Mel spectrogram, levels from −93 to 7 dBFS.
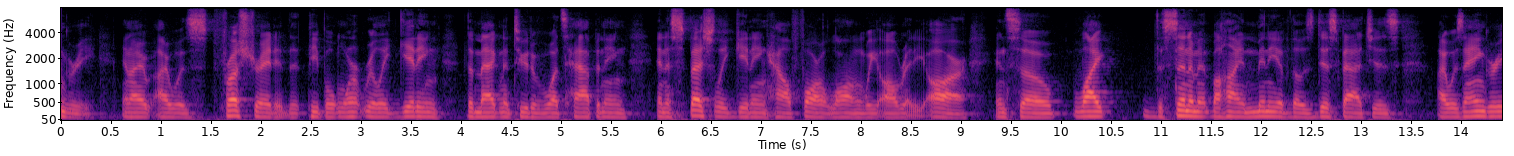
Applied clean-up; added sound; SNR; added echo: none; none; none; none.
